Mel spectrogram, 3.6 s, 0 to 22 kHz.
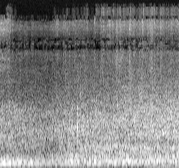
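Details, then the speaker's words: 1991 Robeson 20-inch three-speed box fan on low speed, drawing 0.69 A: smooth, even, quiet low hum with no rattle or knock; normal low speed running. "So, we'll start it up here on low. Fairly quiet. Decent low speed here."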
